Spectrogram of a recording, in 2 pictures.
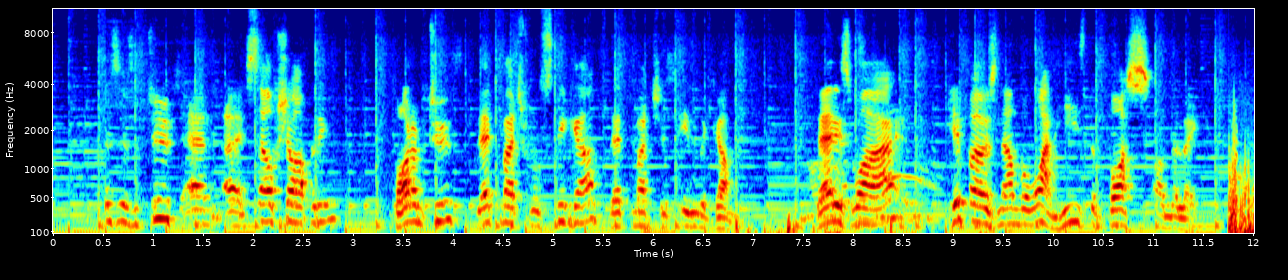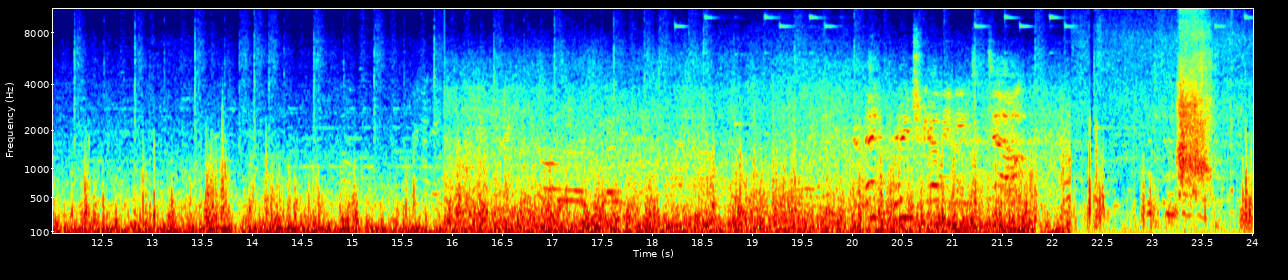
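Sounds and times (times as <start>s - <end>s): background music: 0.0s - 24.0s
wind rumbling on microphone: 6.8s - 8.1s, 11.7s - 24.0s.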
